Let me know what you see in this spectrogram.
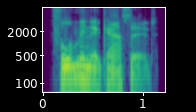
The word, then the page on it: fulminic acid: British English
